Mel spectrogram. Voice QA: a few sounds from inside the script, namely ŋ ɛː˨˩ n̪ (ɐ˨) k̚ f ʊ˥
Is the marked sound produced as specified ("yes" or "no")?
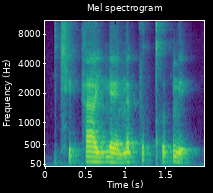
no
